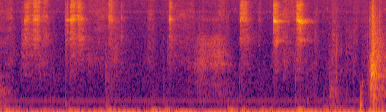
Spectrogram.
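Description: Scratching of a pen moving across paper in short, irregular strokes, with a steady low hum underneath and no one speaking.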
